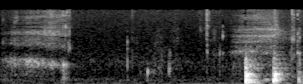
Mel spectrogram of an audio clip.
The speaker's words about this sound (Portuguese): Indiferente, vou beber um golinho de limão para fazer uma pausa.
